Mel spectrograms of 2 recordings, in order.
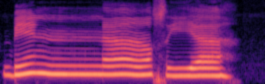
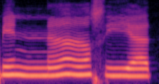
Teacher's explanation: ta marbuto ini apabila berada di ujung ayat, maka cara membacanya seolah-olah dijadikan huruf H yang bersukun. Jadi kedengaran tidak terbaca ta, melainkan terbaca sebagai H.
